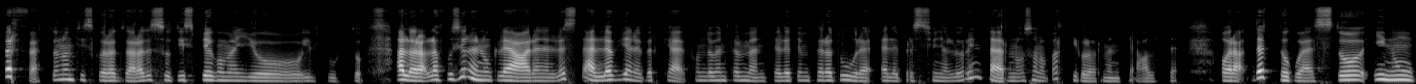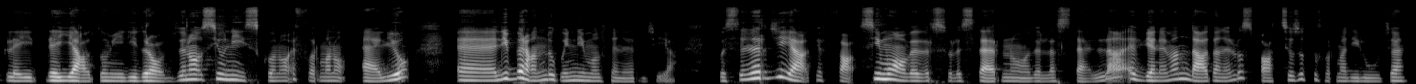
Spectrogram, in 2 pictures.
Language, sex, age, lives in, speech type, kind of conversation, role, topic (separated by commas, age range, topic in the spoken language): Italian, female, 35-39, Italy, read, expert-assistant, expert, Perché le stelle brillano?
